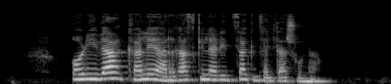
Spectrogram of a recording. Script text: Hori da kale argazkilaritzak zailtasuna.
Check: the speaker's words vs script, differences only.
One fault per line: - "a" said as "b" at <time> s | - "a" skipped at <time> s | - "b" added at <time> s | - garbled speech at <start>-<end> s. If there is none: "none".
none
